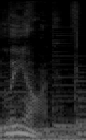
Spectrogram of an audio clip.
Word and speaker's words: Lion: This man's parents named him Lion. The owner of the ID met my gaze and I offers a somewhat awkward smile. I know what you're thinking. It's pronounced Leon.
